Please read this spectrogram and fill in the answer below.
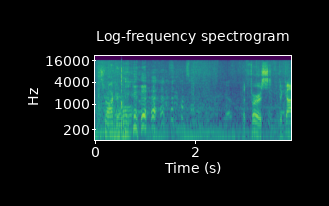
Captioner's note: laughter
